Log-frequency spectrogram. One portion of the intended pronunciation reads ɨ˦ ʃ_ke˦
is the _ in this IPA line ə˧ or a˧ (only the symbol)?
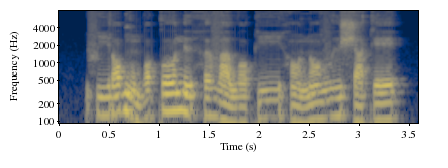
a˧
